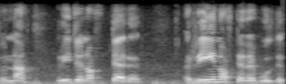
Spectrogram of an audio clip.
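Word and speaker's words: reign: आई am pronouncing it reason of terror. आप रेन of terror बोलना क्योंकि मेरा मन करता है इसको रीजन ऑफ टेरर बोलने का.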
